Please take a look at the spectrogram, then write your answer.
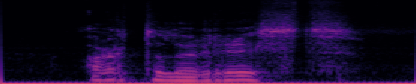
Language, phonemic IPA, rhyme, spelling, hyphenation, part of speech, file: Dutch, /ˌɑr.tɪ.ləˈrɪst/, -ɪst, artillerist, ar‧til‧le‧rist, noun, Nl-artillerist.ogg
- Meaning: artillerist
